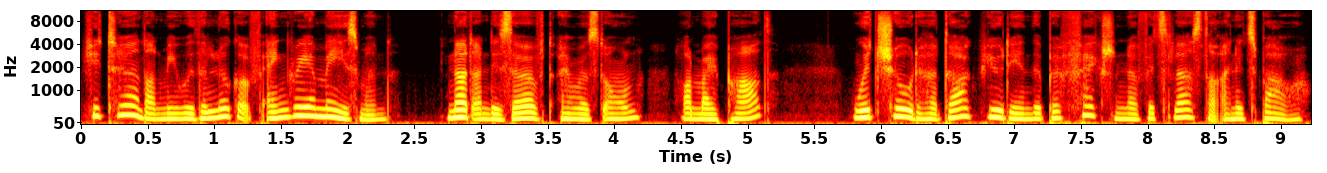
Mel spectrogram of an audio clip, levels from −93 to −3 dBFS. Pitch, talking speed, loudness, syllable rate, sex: 185 Hz, 195 wpm, -18 LUFS, 5.9 syllables/s, female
